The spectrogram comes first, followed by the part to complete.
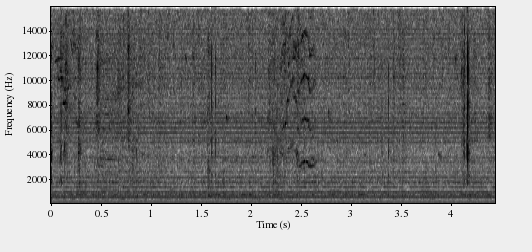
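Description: A steady electrical hum, with a few faint clicks and a brief high squeak about two and a half seconds in, as a plastic laptop cooling fan is handled and pressed into place on the motherboard.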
